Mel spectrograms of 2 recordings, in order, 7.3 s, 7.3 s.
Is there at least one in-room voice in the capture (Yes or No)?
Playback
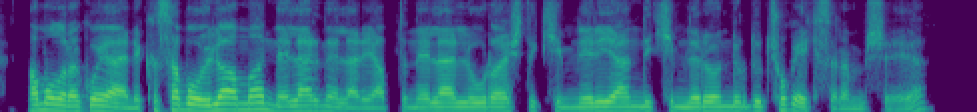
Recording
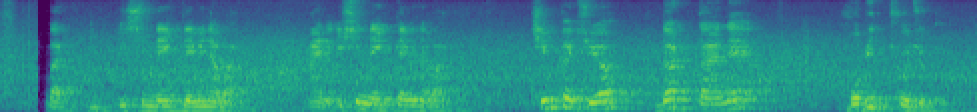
Yes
